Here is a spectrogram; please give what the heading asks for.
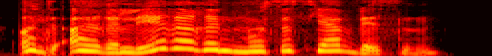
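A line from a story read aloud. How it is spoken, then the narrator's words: Laughing mother. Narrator (German): lachte ihre Mutter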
